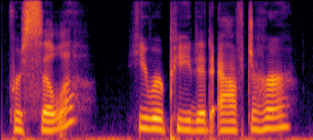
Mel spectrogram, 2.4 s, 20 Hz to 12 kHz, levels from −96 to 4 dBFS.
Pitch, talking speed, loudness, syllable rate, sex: 210 Hz, 130 wpm, -17 LUFS, 5.6 syllables/s, female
